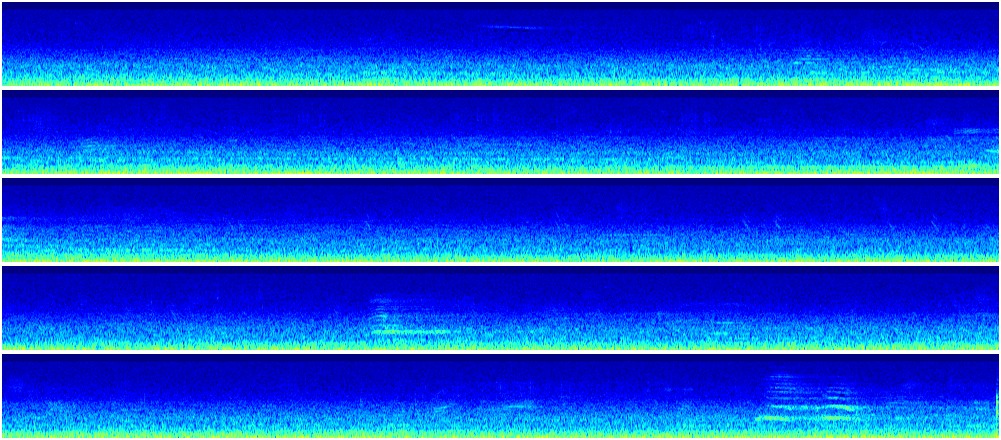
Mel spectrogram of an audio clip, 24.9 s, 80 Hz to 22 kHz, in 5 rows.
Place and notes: {
  "title": "Spartastraat, Zoetermeer",
  "date": "2010-10-13 16:58:00",
  "description": "Children playing in the distance, during soundwalk",
  "latitude": "52.06",
  "longitude": "4.50",
  "timezone": "Europe/Amsterdam"
}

